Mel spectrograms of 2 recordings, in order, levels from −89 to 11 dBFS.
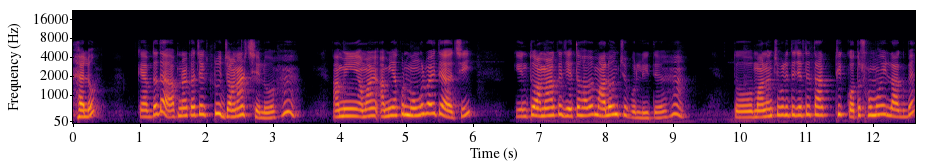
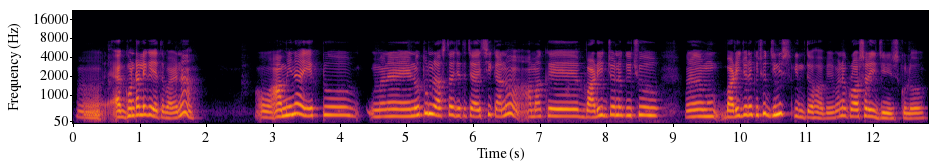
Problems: constant background noise, background conversations at intervals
